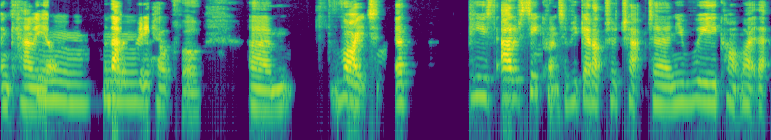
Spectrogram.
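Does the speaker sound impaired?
Yes: deafness; listening took effort.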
